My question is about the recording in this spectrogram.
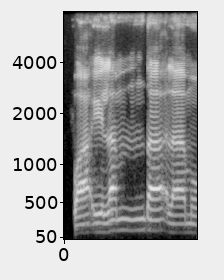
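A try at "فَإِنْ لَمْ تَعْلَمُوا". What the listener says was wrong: Ditekan lagi Pak. Fa illam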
